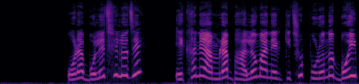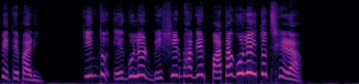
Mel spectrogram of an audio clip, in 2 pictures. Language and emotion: Bengali, angry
